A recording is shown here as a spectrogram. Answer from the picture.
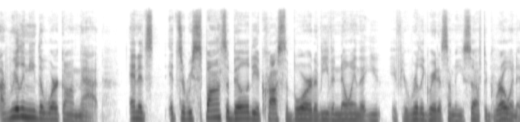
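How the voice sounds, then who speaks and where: On a very clean recording with a silent background, a man speaks very fast in a fairly high voice with ordinary pitch variation, the sound dry and close with no echo. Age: 30s. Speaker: podcast host and artist. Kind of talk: interview conversation; scripted intro.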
